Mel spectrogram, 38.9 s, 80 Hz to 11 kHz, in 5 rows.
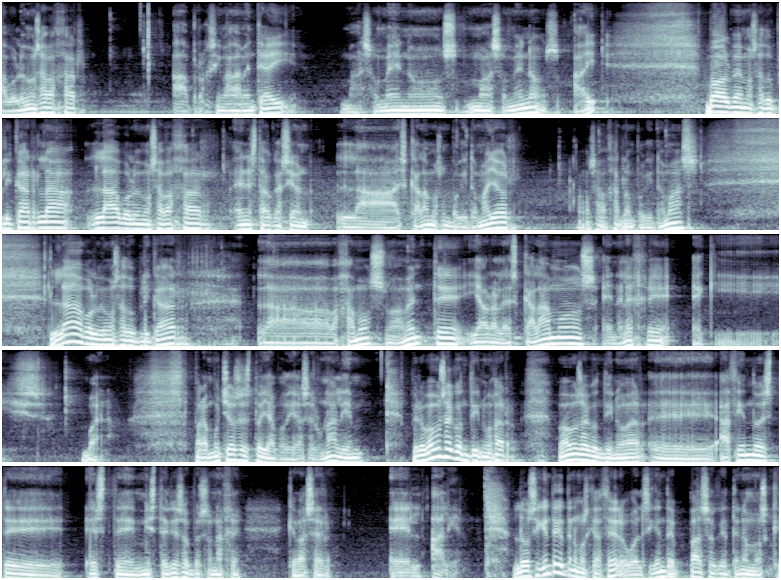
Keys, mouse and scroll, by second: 1.5-3.3 middle drag, 4.6-6.4 drag, 6.1-7.8 middle drag, 7.3 shift+d, 8.9-10.8 drag, 10.0-12.3 middle drag, 11.3 s, 12.7-14.4 middle drag, 13.8-15.5 drag, 14.9-16.6 middle drag, 17.1 shift+d, 18.3-20.2 drag, 20.2-21.9 middle drag, 21.1 s, 24.0-25.9 middle drag, 32.6-38.8 middle drag.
